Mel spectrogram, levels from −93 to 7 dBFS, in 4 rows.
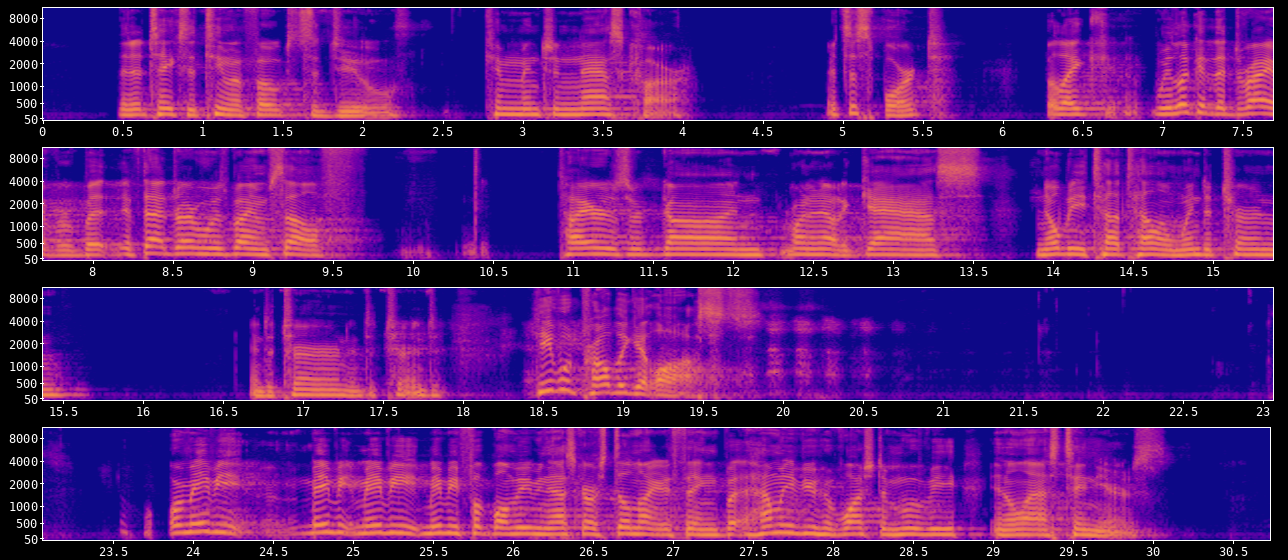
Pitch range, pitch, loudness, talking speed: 155-185 Hz, 170 Hz, -21 LUFS, 160 wpm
